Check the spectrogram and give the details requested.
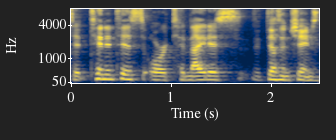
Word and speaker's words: tinnitus: you pronounce it but i would say that tinnitus is a more accurate pronunciation the suffix itis itis refers to inflammation like sinusitis that means inflammation of the sinuses so if you say tinnitus you're sort of implying that it's an inflammatory condition and it's not but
